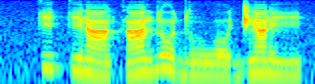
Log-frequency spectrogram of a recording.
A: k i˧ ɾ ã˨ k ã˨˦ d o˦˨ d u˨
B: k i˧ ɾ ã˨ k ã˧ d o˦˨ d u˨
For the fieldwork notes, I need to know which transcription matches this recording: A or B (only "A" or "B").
A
